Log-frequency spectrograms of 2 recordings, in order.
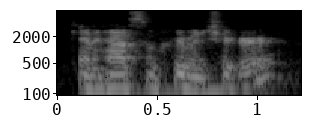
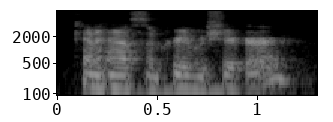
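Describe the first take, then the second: Both takes have the same delivery.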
